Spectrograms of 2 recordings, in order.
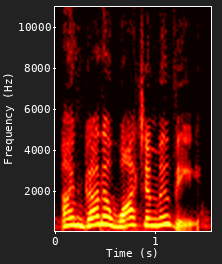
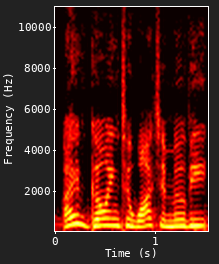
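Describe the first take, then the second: First: 'Going to' is reduced to 'gonna'. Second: 'Going to' is said in full. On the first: "these are shortened versions of going to" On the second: "instead of saying"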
